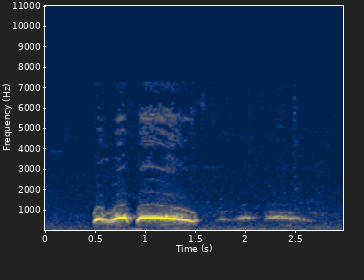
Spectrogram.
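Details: Spotted dove (cu gáy) from a full set of calling, urging and cooing, used to stir birds into answering. Two loud, mellow coos are followed by two softer, shorter coo notes, on a quiet background.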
